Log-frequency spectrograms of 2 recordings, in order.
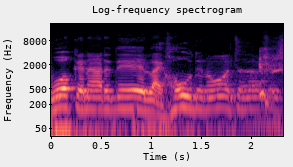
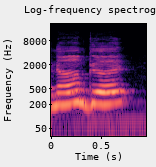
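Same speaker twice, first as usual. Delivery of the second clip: higher-pitched, odd put-on woman's voice; 5 semitones higher than usual. Retelling her reply to coming along for results: imitating her voice. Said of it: "Why her voice like that?".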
